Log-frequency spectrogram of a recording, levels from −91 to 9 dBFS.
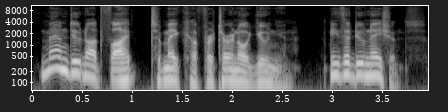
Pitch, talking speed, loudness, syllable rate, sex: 125 Hz, 180 wpm, -20 LUFS, 5.4 syllables/s, male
